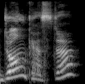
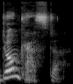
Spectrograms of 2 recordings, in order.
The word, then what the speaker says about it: Doncaster: to be young and in love they're from don questa um caddy said they're from dawn caster did i pronounce that correctly and simon said simon kind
